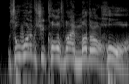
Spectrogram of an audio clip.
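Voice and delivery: really bad Scottish accent, high and very loud. Asked for a Roadhouse impression, doing a bad Conor McGregor impression. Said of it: "Was that a really bad Scottish accent?".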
